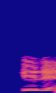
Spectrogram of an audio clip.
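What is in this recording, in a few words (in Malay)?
"keren", Malay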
